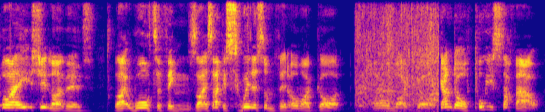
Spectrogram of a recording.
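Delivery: loud, real disgust at slimy things; squirming loud complaint. Real, not acted. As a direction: groan it out like it makes your skin crawl. Loud disgust at the squid monster.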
